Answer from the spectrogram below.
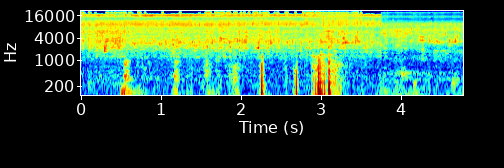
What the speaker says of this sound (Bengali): তেল গরম হয়ে গেছে আমি প্রথমে আলুগুলো ভেজে নিই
